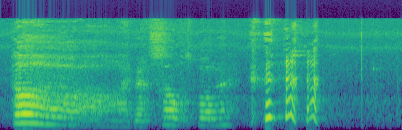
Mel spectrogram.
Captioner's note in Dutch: sigh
